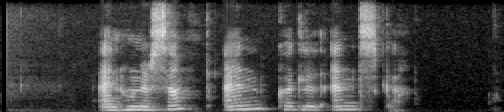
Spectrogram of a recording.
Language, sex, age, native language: Icelandic, female, 40-49, Icelandic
